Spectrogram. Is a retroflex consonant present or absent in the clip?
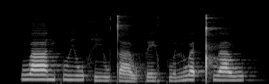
absent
